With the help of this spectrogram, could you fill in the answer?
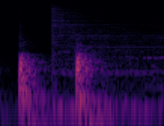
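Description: knocking on a door

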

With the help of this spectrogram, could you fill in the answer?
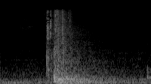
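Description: door opening

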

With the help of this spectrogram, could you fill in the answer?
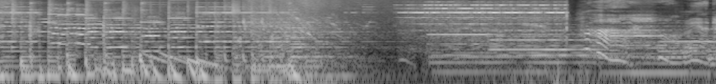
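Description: alarm clock ringing

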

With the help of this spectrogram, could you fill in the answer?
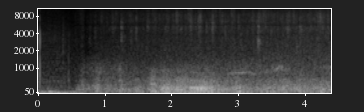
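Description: rain

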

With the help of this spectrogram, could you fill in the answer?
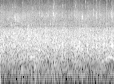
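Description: audience round of applause

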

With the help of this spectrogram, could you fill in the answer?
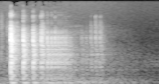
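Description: dice being rolled

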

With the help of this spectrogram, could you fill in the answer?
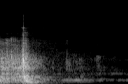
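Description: door being shut

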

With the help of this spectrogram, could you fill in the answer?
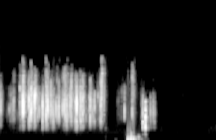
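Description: dice rolling

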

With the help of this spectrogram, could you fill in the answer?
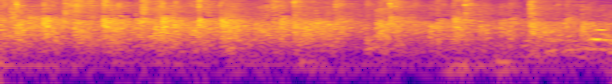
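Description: audience clapping hands

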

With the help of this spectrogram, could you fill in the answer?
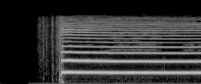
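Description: air horn sound effect

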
